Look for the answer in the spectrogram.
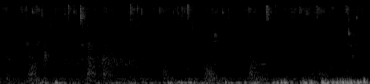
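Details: Rain runoff after new seamless gutters with Leaf X covers were fitted on a standing seam metal roof: soft, low trickling and dripping with no loud splashing from the dormer onto the lower gutter cover.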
